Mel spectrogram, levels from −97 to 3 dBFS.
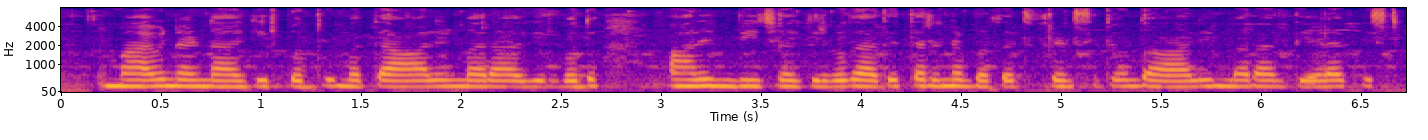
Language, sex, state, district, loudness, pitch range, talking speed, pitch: Kannada, female, Karnataka, Bijapur, -22 LUFS, 210-225 Hz, 185 wpm, 220 Hz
